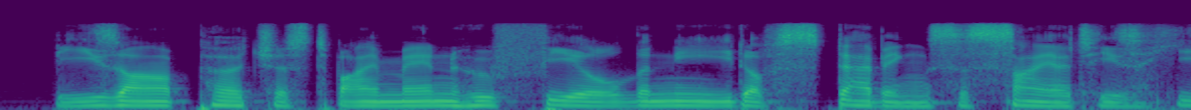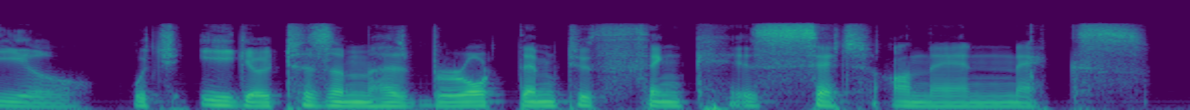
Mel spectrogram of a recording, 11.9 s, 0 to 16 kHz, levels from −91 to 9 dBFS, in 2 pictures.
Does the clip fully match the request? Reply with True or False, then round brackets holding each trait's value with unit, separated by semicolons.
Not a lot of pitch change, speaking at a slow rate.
True (2.1 semitones; 125 wpm)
